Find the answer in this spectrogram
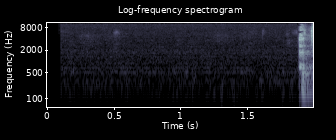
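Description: Near silence, faint recording hiss only, until a man's voice starts speaking right at the end.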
